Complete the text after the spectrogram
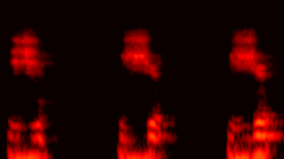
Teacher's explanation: Язык остается в нижней позиции, а корень языка идет кверху.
